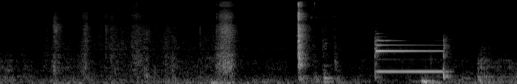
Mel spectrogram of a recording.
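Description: A compact Macintosh 512k powers on with a click, then its startup chime rings out as a single sustained bright tone for about a second over low room hum.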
